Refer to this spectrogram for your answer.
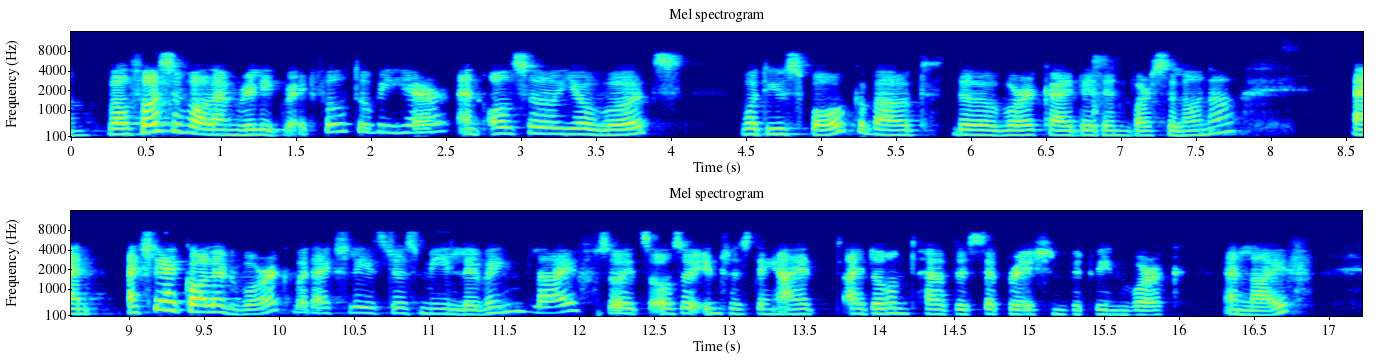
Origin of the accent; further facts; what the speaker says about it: Delhi, India; I grew up in Delhi in India, and I'm a Sikh by religion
